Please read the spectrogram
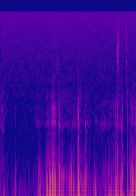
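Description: Handheld microphone handling noise: irregular low thuds and rumbles as the mic is passed from one person's hands to another's, with a couple of sharper clicks near the end.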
